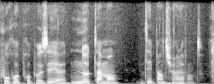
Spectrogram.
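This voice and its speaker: A woman speaks at a very slow pace and medium pitch. Noticeable background noise and audible room echo are present. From Paris region, France. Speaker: painter. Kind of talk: radio interview. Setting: radio studio.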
